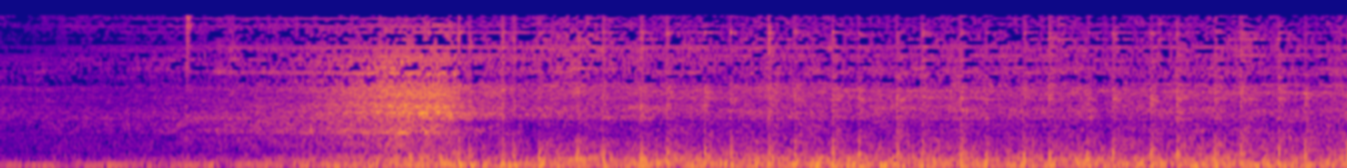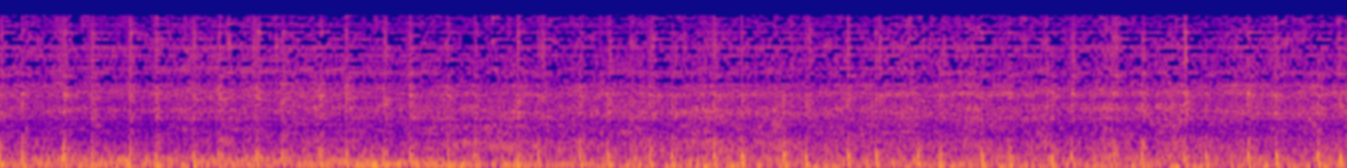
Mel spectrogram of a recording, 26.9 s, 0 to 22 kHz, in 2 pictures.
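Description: A Traxx E 186 electric locomotive rushes past about four seconds in, then a long container freight train rolls by: a steady low rumble of wagon wheels on the rails with a regular rhythmic clacking of the bogies.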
